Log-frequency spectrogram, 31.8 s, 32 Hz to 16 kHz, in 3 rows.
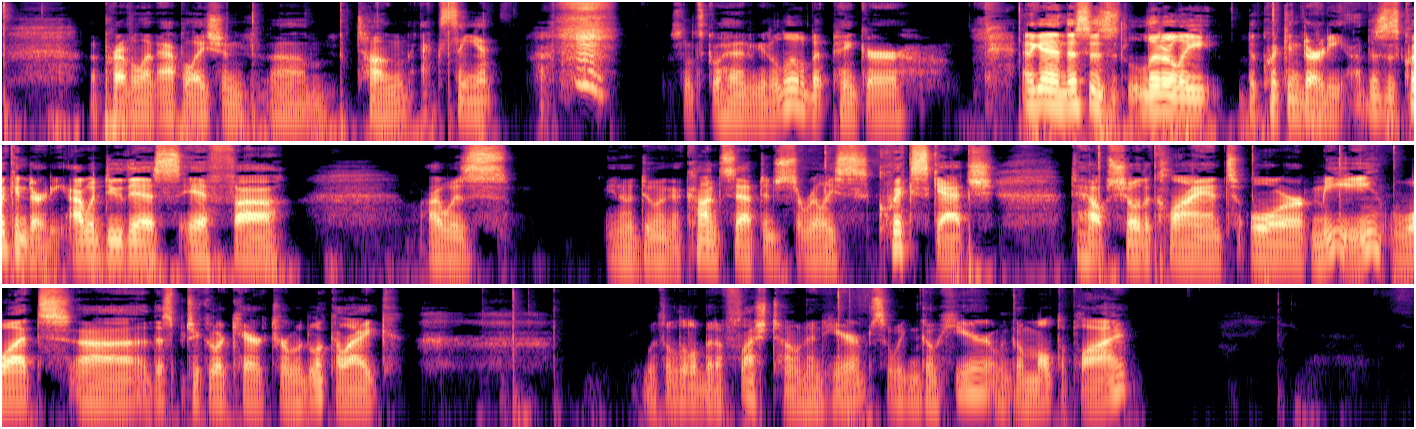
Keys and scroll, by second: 1.8 space, 3.2 space, 9.4 space, 16.5 space, 18.6 space, 24.9 space, 27.3 space.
